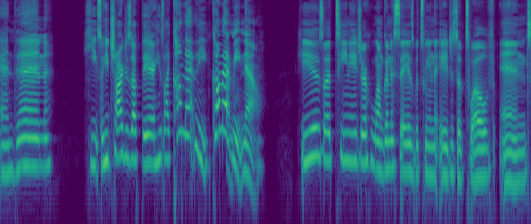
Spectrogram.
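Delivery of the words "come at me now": mock scream, higher and slower. Retelling a teenager charging at lined-up police, imitating his scream. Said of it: "So he's screaming at the cops and stuff".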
